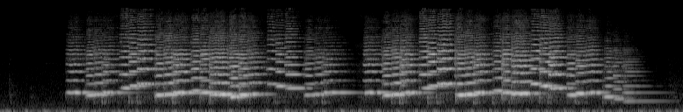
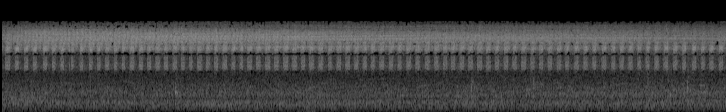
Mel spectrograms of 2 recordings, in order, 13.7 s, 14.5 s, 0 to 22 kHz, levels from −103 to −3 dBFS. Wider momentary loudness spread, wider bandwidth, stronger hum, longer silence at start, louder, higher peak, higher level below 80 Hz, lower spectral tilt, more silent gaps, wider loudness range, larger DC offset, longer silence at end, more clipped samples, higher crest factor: first, 12 LU vs 4 LU; first, 16 kHz vs 11.5 kHz; neither; first, 1.3 s vs 0.05 s; about the same, -38 LUFS vs -40 LUFS; first, -24 dBFS vs -28 dBFS; first, -76 dBFS vs under -90 dBFS; first, 1 dB/octave vs 3 dB/octave; neither; first, 6 LU vs 3 LU; neither; first, 0.75 s vs 0 s; neither; about the same, 16 dB vs 16 dB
